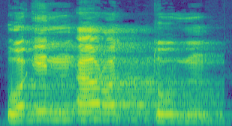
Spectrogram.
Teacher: وَإِنْ أَرَدْتُمْ أَن تَسْتَرْضِعُوا أَوْلَادَكُمْ فَلَا جُنَاحَ عَلَيْكُمْ وَإِنْ أَرَدْتُمْ، را کو پر کر کے پڑھیں گے اور را کو ڈائریکٹ تا میں ملائیں گے، یہ دال نہیں پڑھا جائے گا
